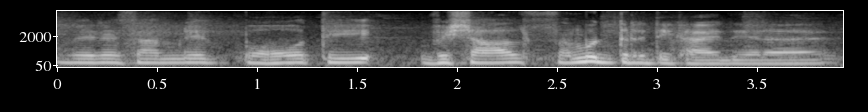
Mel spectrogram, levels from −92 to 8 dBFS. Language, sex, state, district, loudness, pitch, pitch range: Hindi, male, Maharashtra, Mumbai Suburban, -18 LUFS, 160 Hz, 145-170 Hz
